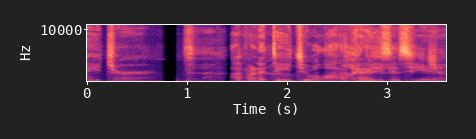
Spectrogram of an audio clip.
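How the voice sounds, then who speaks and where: In a put-on character voice, someone speaks softly at a moderate pace, raspy and fairly high in pitch. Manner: calm, gentle.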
